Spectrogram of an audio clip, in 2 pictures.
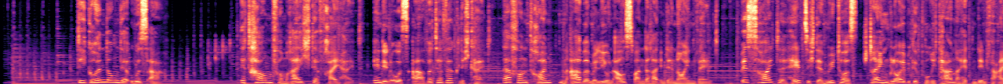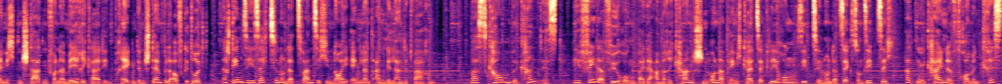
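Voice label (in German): Doku, deutsche Synchronstimme; Stimme von Anne Hathaway, Kirsten Dunst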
